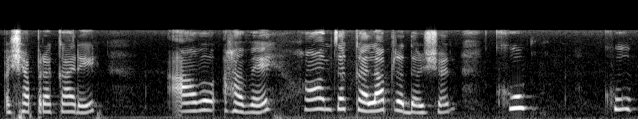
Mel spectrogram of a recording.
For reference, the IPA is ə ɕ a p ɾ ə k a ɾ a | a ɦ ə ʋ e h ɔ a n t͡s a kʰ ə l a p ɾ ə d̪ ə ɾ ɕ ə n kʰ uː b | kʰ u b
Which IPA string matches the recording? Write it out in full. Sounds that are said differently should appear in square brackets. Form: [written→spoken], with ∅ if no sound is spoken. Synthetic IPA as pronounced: ə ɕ a p ɾ ə k a ɾ [a→e] | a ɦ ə ʋ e h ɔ a [n→m] t͡s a [kʰ→k] ə l a p ɾ ə d̪ ə ɾ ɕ ə n kʰ uː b | kʰ [u→uː] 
